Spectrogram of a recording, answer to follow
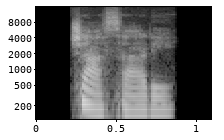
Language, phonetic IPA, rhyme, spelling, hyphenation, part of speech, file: Hungarian, [ˈt͡ʃaːsaːri], -ri, császári, csá‧szá‧ri, adjective / noun, Hu-császári.ogg
- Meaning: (adjective) imperial (of or related to an empire, emperor, or empress); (noun) the imperials (the military forces of the Habsburg Empire; individuals supporting the emperor)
